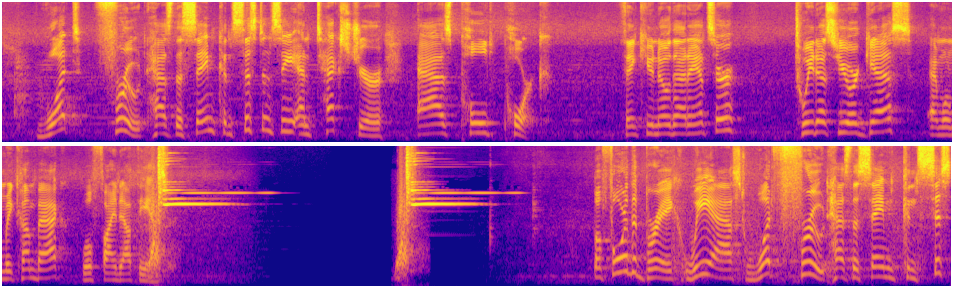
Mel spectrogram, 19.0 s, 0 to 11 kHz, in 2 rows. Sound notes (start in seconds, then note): 11.0 glasses clinking; 13.5 glass clinking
